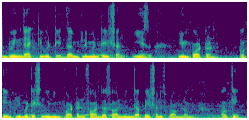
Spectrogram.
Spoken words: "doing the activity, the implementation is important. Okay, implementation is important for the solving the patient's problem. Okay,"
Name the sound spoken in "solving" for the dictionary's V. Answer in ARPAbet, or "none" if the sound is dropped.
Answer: V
